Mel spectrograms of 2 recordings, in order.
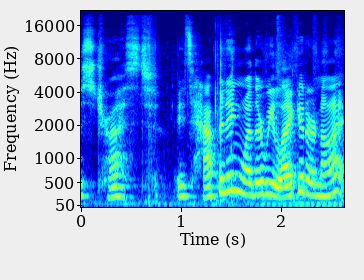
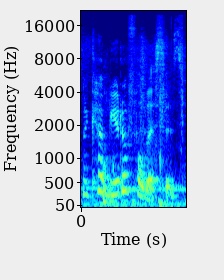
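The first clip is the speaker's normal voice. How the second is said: normal talking voice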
